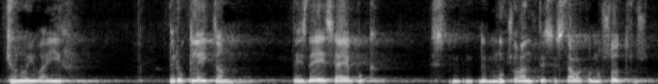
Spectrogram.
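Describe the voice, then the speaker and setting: A man's voice: on the high side, measured pace. Man telling a story in a hall. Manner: playful, confiding, acts out other people's voices. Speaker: speaker. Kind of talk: storytelling talk. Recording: long hall reverb.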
